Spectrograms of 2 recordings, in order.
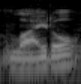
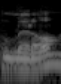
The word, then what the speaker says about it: Lytle: Set, which and Nick Lytle. I thought it was Little, and he was like, "Yeah, you got my fucking name wrong." And I was like, "Sorry." And he's like, "Everybody gets it wrong."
